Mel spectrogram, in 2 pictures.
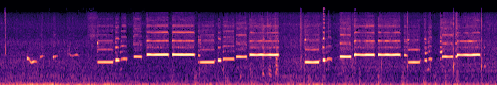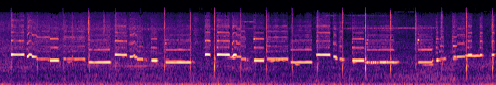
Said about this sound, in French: Ouais, fais-nous un petit air provençal maintenant. Allez.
